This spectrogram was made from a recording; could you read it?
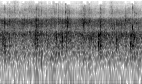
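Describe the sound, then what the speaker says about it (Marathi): Brief, steady crowd applause at a temple event in Maharashtra, following a young percussionist's performance; a dense wash of clapping with no voices. "जोरदार टाळ्या"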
